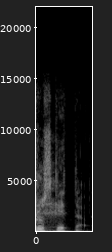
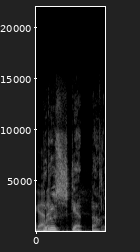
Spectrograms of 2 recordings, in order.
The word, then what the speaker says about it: bruschetta: Bruschetta. – And how about the gnocchi? – Gnocchi. – Gnocchi. I got. Okay. Did you say bruschetta? – Bruschetta. – Oh, accent on the first syllable.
